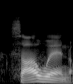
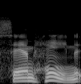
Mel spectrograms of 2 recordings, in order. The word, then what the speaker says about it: Samhain: you are not dead sawin often mispronounced samhain is an irish word meaning first day of winter some may claim religious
